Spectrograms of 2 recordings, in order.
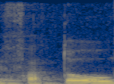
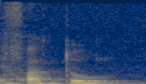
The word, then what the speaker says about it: Fatou: Aqui a escrita se for ler aqui na pronúncia português, seria Fatou, mas francês, matemático francês, a pronúncia é mais ou menos essa que eu falo aqui, lema de Fatou.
